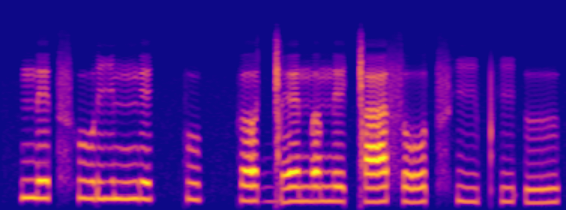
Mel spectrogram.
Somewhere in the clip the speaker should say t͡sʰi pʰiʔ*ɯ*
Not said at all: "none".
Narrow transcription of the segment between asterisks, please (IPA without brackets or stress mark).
ɯ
